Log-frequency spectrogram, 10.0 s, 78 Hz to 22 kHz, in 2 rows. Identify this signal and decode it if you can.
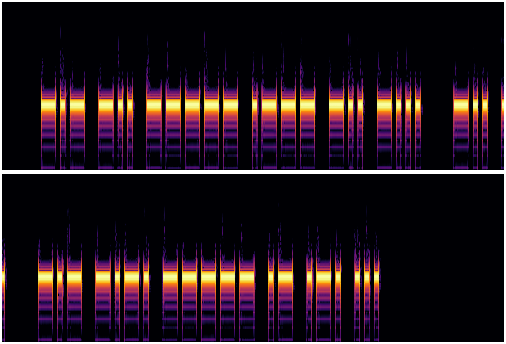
Morse code, heard as a keyed tone, about 25 wpm, 700 Hz. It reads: KD0JDB DE KC0ARS
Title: USA Callsign DE Callsign - 6 Characters - 25wpm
